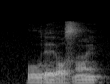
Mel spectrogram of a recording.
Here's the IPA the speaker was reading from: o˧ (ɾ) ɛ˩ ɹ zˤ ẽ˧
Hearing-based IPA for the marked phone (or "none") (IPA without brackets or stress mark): ɾ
